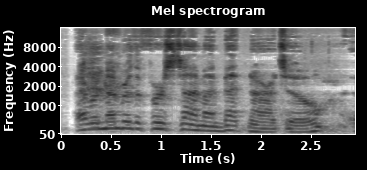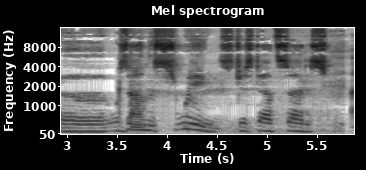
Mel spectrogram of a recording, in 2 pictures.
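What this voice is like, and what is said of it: Shikamaru character voice. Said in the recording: “the English voice actor for Shikamaru ... I'm so happy you're doing the voice ... I could do the whole thing in the voice.”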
